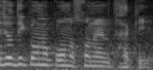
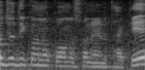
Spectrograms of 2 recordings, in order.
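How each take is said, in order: Both takes have the same delivery.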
